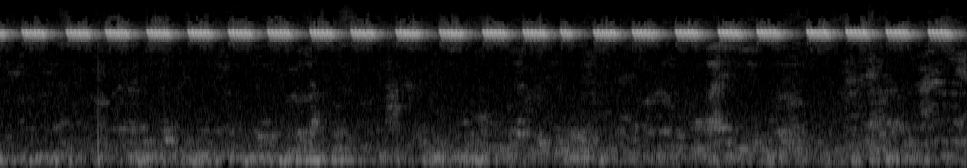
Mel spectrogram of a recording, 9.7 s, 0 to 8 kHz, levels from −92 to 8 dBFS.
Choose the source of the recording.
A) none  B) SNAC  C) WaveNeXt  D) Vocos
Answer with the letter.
A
